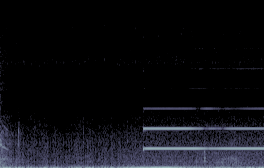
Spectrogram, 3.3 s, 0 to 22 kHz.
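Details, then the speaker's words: Acer Aspire 3 315-32 laptop motherboard, charger unplugged, meter in diode mode on some capacitors: 19 V present at the charging port but not on the board; a steady high continuity tone holds, reading 0. The input rail is shorted to ground. "we have some other capacitors here ceramic capacitors you know those ceramic capacitor on the input of every Power Supply let's check here Zer zero so we have a problem we have a problem"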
